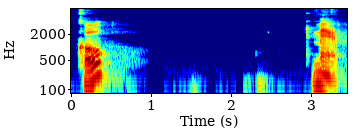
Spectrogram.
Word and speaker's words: comer: is it okay now the rule for spanish is if it ends in a consonant that is not n or s okay anything that is not those two constants the stress is going to be on the last syllable okay so for example if we had the word comer we're going to take this and break it apart into the different syllables so we have ko mer and since it is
